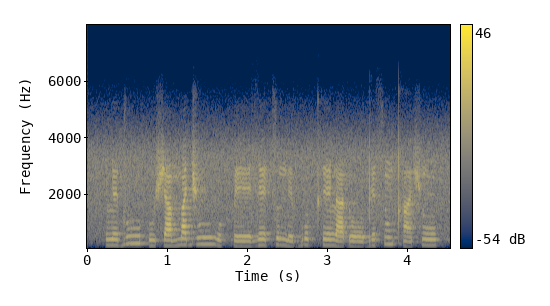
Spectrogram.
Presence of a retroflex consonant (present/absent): absent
